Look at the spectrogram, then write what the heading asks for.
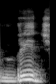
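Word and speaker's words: bridge: जी से बना ज ब्रिज क्या पढ़ेंगे ब्रिज डी नहीं पढ़ना है ब्रिज ब्रिज का मतलब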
